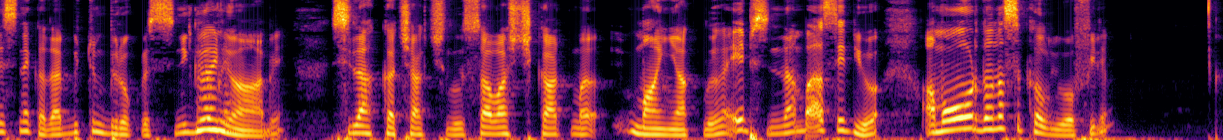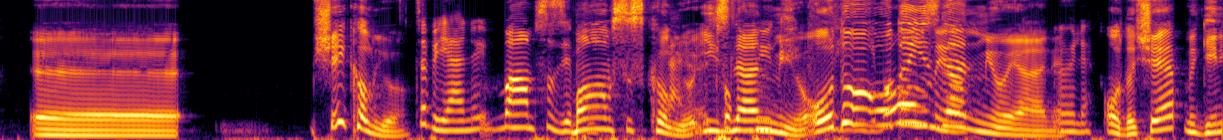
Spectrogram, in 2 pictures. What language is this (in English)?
Turkish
